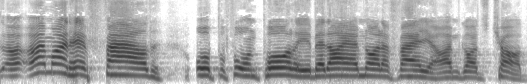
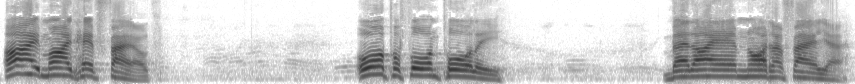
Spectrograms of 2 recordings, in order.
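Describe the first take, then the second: First: Loud, slow model line for the congregation to echo; loud lead-in to a call and response; declaration to repeat. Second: Loud, slow group recitation; the whole room repeating the pastor's words; congregation echo. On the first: Shown as a demonstration. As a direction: proclaim it slowly so they can repeat it. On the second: Real, not acted. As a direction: say it together slowly and firmly. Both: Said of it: "everybody say that with me".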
